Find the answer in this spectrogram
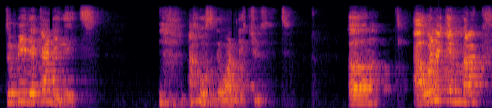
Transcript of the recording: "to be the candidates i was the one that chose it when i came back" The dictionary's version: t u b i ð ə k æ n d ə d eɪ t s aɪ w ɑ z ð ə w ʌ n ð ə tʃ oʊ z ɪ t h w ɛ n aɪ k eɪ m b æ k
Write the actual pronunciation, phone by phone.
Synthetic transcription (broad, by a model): t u b i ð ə k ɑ n d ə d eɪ t aɪ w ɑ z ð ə w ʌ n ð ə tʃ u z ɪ t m w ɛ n aɪ k eɪ m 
